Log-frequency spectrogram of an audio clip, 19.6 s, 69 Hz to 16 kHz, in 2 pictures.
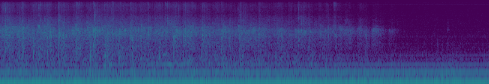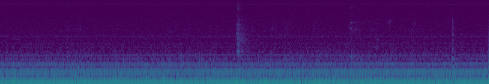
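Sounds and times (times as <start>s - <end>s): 
audience applauding: 0.0s - 8.0s
low hum: 0.0s - 19.5s.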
